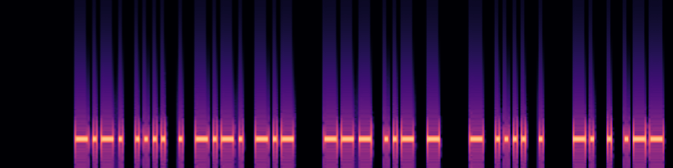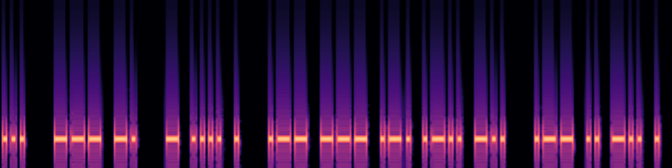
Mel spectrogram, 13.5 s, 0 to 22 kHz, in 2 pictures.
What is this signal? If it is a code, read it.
Morse code, heard as a keyed tone, about 28 wpm, 700 Hz. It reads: CHECK OUT THE NEWS ON THE WORLD WIDE
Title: Sentences from Top 1000 Words - Review Part 4 - 28wpm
